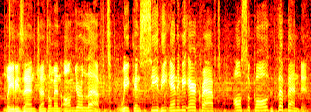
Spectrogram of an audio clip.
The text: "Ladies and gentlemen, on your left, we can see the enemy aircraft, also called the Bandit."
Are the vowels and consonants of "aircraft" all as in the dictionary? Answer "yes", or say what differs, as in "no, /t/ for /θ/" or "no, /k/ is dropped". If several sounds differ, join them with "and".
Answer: yes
